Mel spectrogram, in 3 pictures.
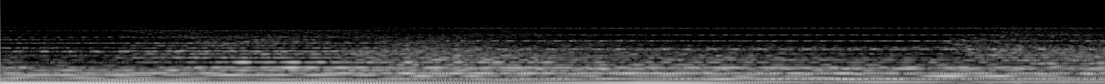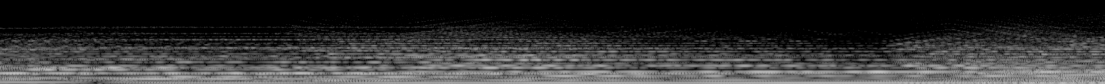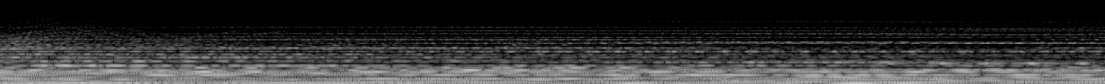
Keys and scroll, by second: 3.0 1, 14.3 F4, 22.1 F4.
